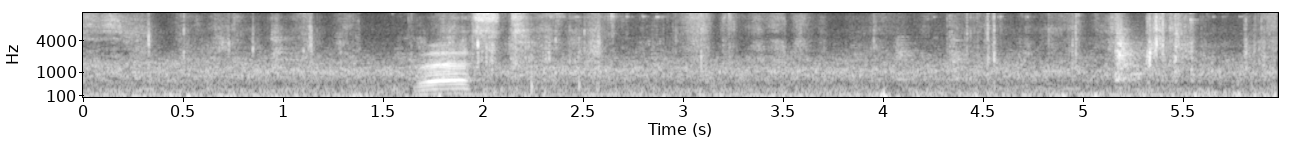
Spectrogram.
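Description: A marker squeaks and scratches across paper close by.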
